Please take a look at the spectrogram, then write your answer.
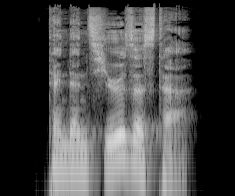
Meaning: inflection of tendenziös: 1. strong/mixed nominative masculine singular superlative degree 2. strong genitive/dative feminine singular superlative degree 3. strong genitive plural superlative degree
- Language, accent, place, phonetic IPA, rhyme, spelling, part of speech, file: German, Germany, Berlin, [ˌtɛndɛnˈt͡si̯øːzəstɐ], -øːzəstɐ, tendenziösester, adjective, De-tendenziösester.ogg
